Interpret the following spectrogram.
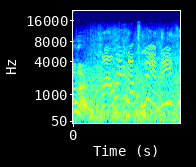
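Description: A young girl's high-pitched voice talking.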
